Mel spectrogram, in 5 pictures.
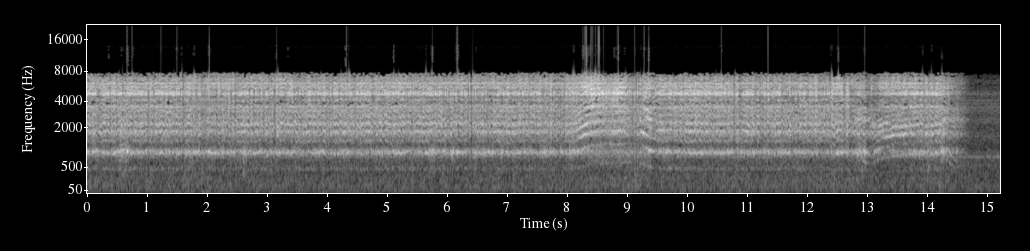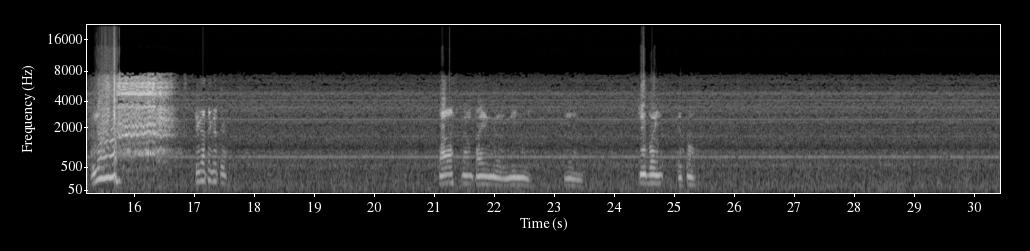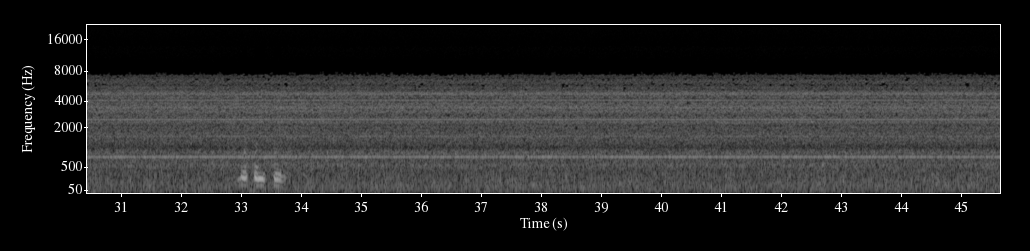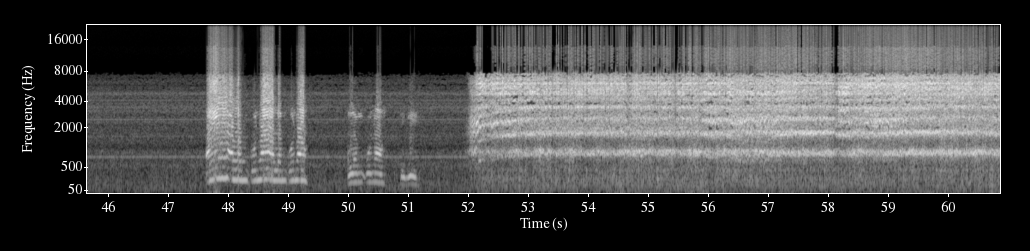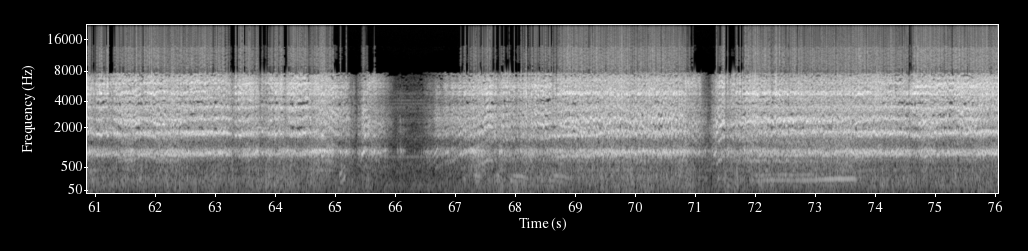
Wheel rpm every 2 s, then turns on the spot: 120, 120, 120, 120, 140, 120, 100, 50, 30, 0, 0, 0, 0, 0, 0, 0, 0, 0, 0, 0, 0, 0, 0, 0, 0, 0, 180, 230, 220, 220, 230, 220, 120, 80, 190, 150, 200, 220.
none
